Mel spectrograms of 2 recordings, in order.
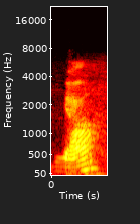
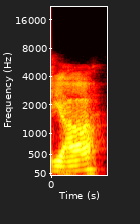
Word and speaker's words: yaw: In a way, yeah, like yawn without the N, just Y-A-W.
